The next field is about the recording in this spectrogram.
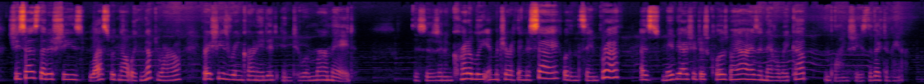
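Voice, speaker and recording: Lively, fairly quick speech from a woman at a medium pitch, with music in the background. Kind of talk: commentary video narration. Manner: fast, slightly slurred speech with stutters.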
